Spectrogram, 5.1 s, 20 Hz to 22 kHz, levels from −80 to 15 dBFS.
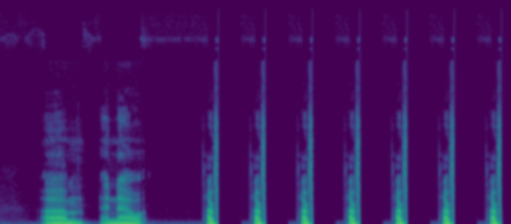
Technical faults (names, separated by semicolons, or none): stutter with silent gaps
